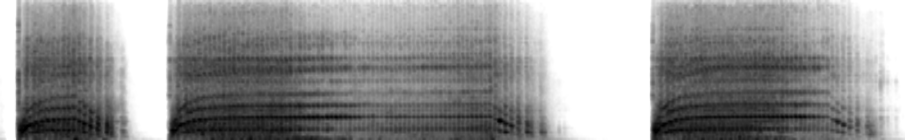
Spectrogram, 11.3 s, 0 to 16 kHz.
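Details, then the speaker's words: 1971 Honda CB500, sat 30 years, cranked on starter to build oil pressure and clear oil light: three bursts of fast, even cranking with bright starter whine, engine spinning freely; normal starter cranking. "now I'm going to spin the engine over with the starter see if I can get that oil light to go out"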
